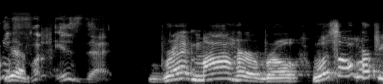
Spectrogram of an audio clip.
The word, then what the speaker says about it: Maher: Brett Murr with 2. Who the fuck is that? Brett Maher, bro.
